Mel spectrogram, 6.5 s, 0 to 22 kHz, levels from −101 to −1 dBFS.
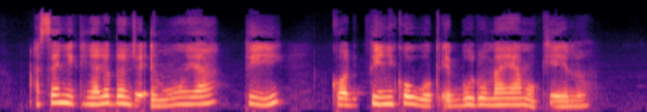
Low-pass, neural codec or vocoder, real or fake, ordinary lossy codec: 19.8 kHz; codec, 44.1 kHz, 2.6 kbps, DAC; fake; MP3, 64 kbps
